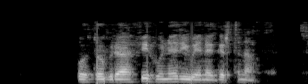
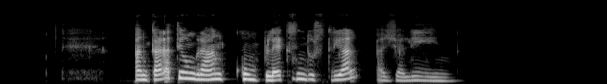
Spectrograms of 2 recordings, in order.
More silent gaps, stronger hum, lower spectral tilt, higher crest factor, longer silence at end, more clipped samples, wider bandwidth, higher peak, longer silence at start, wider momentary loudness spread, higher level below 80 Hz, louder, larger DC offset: neither; neither; about the same, -5 dB/octave vs -6 dB/octave; about the same, 18 dB vs 18 dB; second, 0.55 s vs 1.55 s; neither; second, 8 kHz vs 11 kHz; about the same, -2 dBFS vs 0 dBFS; second, 0.8 s vs 1.35 s; about the same, 12 LU vs 14 LU; first, -54 dBFS vs -68 dBFS; about the same, -19 LUFS vs -17 LUFS; neither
